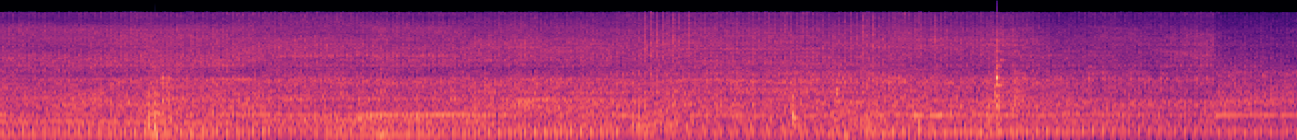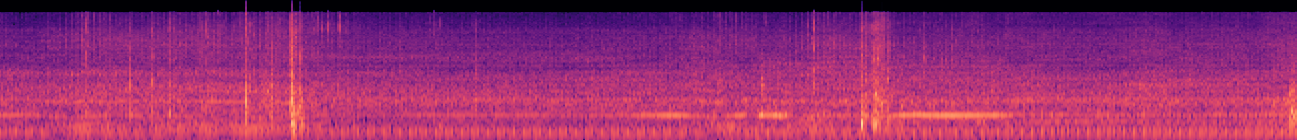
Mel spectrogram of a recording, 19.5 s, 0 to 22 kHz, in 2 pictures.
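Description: Split-Fire 3490 log splitter's small gas engine running steadily while splitting firewood, with a few sharp cracks and knocks of wood, the loudest about twelve seconds in.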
